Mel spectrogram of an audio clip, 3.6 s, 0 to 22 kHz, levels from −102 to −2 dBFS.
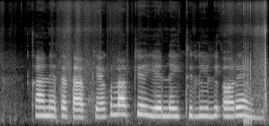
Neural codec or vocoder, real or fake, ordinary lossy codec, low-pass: none; real; none; none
